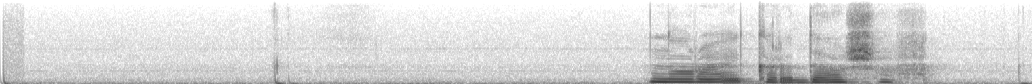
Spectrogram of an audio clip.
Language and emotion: Russian, sad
